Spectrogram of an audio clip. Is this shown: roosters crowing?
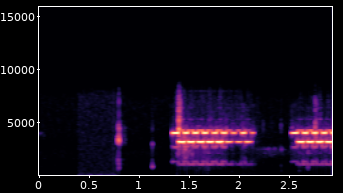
no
